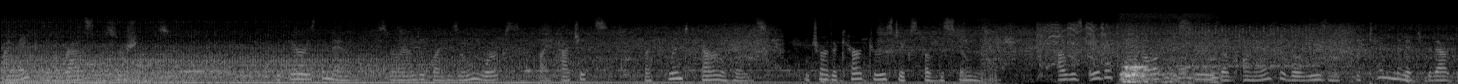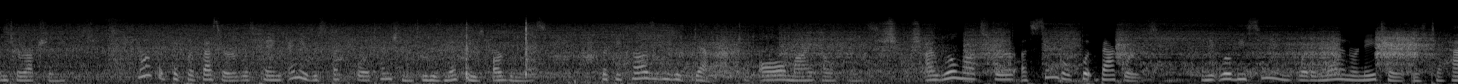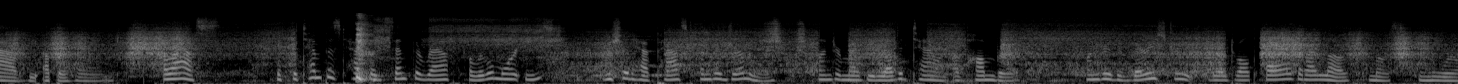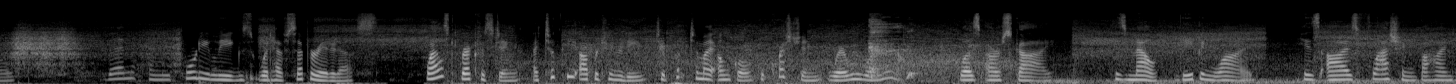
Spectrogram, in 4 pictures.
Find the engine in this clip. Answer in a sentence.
You can hear the engine from 0.0 to 24.2 s.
